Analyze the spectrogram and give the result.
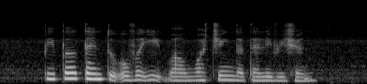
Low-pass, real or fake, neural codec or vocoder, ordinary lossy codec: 7.2 kHz; real; none; Opus, 64 kbps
